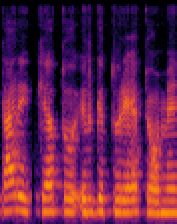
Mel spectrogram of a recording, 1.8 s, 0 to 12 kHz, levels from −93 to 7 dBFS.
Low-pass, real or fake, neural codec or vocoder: 10.8 kHz; real; none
